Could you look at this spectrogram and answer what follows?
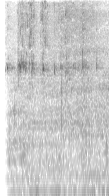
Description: Our Narwal Freo X Ultra was sooo squeaky I couldn't stand it anymore.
